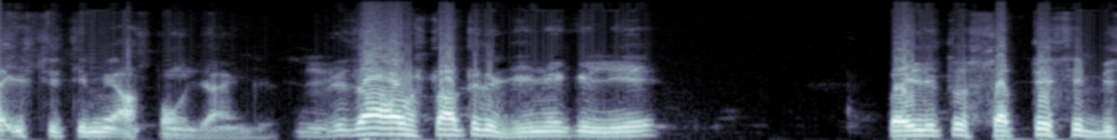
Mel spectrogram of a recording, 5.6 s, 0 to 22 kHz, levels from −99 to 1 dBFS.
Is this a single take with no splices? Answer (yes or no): no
